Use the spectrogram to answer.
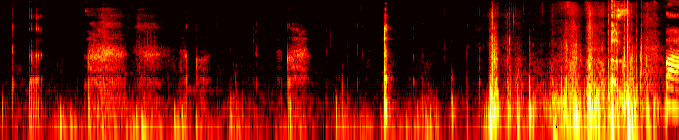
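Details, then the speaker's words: Burping after eating Chipotle: a run of gurgling, throaty belches, some long and drawn out, ending in a louder, rougher series of repeated burps. "Sounds like my poop when I ate Chipotle today, but in my burps."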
